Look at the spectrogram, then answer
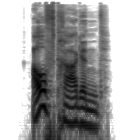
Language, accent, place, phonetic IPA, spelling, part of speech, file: German, Germany, Berlin, [ˈaʊ̯fˌtʁaːɡn̩t], auftragend, verb, De-auftragend.ogg
- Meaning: present participle of auftragen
